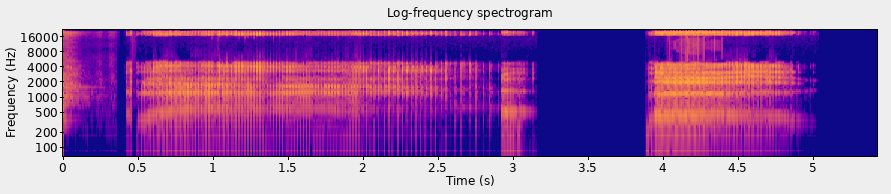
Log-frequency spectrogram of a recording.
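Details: Deliberate long burping attempt: two long, loud, rumbling belches, the first lasting over two seconds and breaking into a rattle at its end; burping.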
